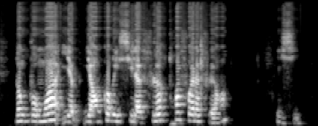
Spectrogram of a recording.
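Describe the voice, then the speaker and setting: This man has a high pitch and ordinary pitch variation. He speaks at a moderate pace. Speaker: tarot reader. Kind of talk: tarot reading. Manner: halting with many fillers.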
